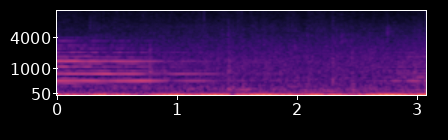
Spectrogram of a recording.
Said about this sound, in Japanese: 切り株に腰掛けて眺めていた夕日が沈みきらないうちに雨が降り始めた。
